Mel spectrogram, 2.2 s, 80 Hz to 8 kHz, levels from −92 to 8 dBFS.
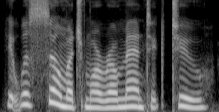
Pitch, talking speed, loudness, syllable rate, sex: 225 Hz, 190 wpm, -16 LUFS, 4.5 syllables/s, female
